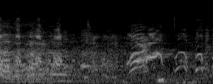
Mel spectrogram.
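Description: A person laughing: a quick run of short laughs in the second half.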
